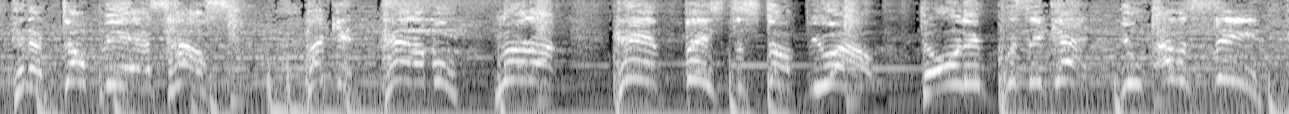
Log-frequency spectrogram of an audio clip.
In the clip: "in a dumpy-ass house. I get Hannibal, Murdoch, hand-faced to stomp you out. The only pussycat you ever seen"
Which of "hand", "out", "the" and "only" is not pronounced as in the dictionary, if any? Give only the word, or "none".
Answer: hand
